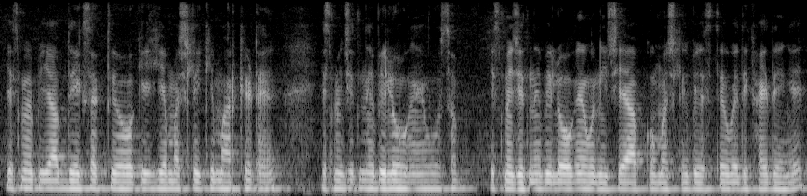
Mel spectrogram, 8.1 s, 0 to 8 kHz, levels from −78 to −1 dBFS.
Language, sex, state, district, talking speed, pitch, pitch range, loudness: Hindi, male, Jharkhand, Sahebganj, 225 wpm, 115 Hz, 115-120 Hz, -18 LUFS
